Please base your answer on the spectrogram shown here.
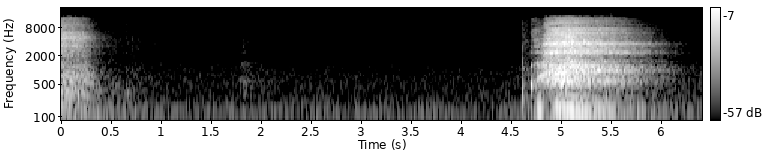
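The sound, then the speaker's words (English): Breathing exercise with a deep breath in through the nose, a silent hold of about four seconds, then a long, loud, airy exhale that swells and fades. “We're going to breathe in with our nose. And then hold it for 4 seconds and breathe out.”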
